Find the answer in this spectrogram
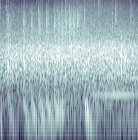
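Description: Audience applauding, a dense even crackle of many hands clapping. Music starts up under the applause about two-thirds of the way through.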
